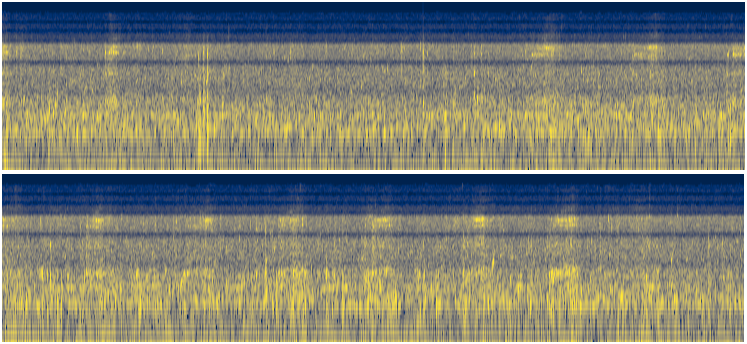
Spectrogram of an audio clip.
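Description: Faint steady trickle of a small creek. Over it come soft, regular strokes of an MSR HyperFlow hand-pump water filter being pumped, about one every second and a half, starting about eight seconds in.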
